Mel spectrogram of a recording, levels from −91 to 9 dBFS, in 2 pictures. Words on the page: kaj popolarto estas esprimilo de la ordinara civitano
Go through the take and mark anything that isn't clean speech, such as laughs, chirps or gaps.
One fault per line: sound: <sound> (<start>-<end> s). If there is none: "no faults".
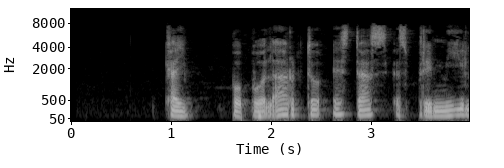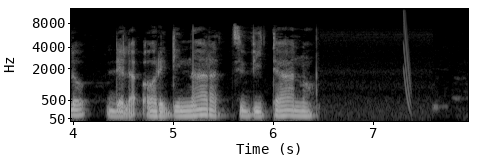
sound: chirp (7.3-7.4 s)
